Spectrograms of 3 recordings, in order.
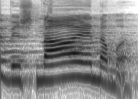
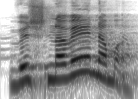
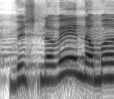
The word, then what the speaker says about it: विष्णवे नमः: देखो एक मूर्ख व्यक्ति वो कहता है विष्णाय नमः, और एक विद्वान वो क्या कहता है विष्णवे नमः। तो इसमें शुद्ध क्या है? शुद्ध वही है जो विद्वान बोल रहा है, विष्णवे नमः, ये शुद्ध उच्चारण।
